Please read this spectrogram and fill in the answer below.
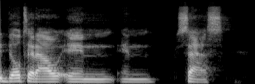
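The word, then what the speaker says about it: Sass: kit originally they built it out in in sas right that's how you pronounce it because there's scss and there's sas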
